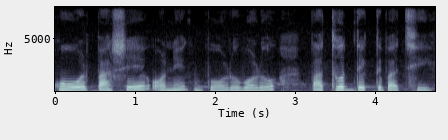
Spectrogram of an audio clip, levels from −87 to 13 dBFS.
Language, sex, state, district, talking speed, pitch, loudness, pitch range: Bengali, female, West Bengal, Cooch Behar, 100 wpm, 230 Hz, -20 LUFS, 175-265 Hz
